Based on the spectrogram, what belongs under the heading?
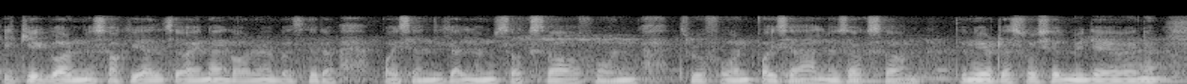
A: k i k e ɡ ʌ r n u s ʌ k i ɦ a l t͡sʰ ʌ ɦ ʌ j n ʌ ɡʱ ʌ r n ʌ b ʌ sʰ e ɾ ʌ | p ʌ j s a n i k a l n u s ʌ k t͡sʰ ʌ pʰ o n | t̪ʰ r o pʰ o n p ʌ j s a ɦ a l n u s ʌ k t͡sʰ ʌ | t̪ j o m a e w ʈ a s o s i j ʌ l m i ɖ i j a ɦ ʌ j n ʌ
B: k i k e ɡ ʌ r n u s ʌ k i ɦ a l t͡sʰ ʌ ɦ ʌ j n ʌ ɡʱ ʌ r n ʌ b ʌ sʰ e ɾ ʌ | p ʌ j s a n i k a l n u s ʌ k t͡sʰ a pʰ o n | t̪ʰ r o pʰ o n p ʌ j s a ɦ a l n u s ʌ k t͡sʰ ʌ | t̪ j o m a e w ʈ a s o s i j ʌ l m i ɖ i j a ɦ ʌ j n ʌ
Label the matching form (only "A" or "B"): A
